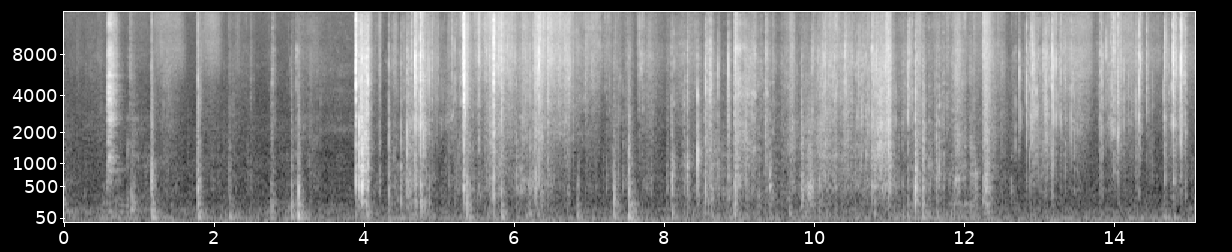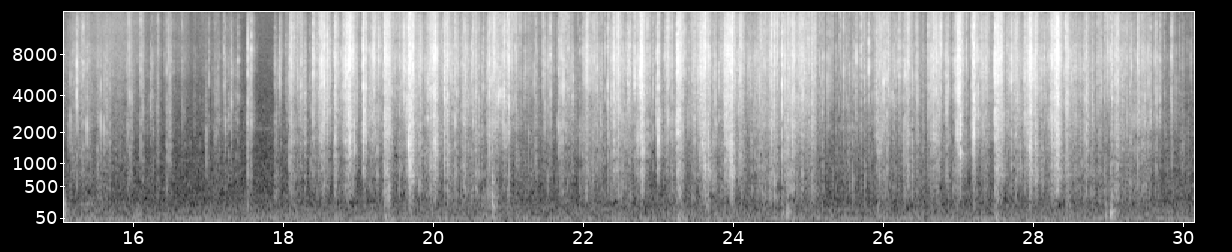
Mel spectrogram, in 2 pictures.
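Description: A box of trading card packs being opened and its foil packs handled: scattered clicks and knocks at first, then from a little past halfway a denser, louder crinkling and tearing of wrappers.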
